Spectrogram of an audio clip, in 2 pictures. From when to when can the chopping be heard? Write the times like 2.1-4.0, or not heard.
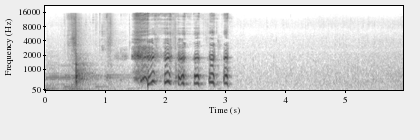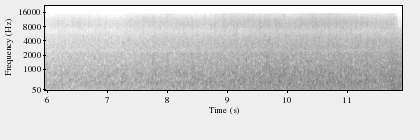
0.0-2.9.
